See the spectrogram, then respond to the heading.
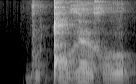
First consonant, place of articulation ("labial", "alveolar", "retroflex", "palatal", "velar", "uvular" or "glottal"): velar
